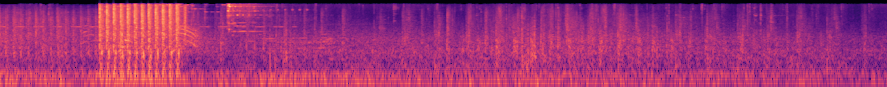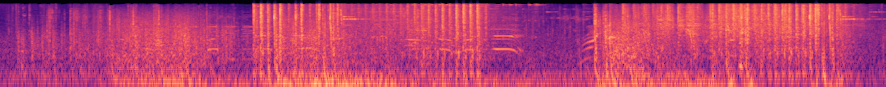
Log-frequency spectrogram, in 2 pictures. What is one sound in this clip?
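A machine gun fires rapid bursts of loud shots.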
